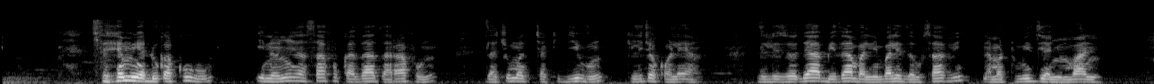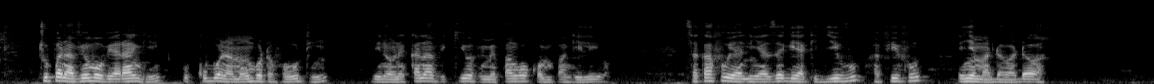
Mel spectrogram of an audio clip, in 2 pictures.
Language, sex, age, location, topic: Swahili, male, 18-24, Nairobi, finance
